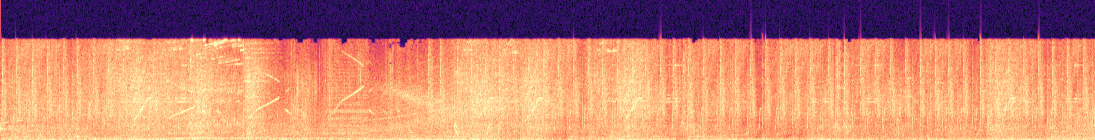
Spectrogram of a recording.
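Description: Ink guns splat and fire rapidly.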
